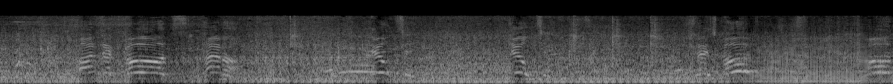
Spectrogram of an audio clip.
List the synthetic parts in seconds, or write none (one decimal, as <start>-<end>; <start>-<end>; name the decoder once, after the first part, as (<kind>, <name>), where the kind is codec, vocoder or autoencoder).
7.4-8.9 (vocoder, WaveNeXt)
